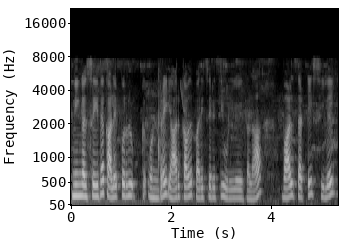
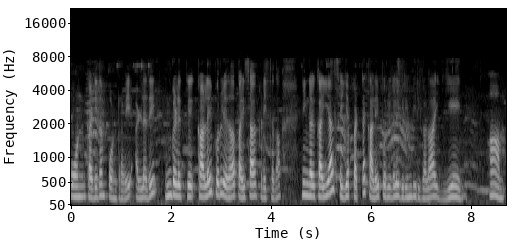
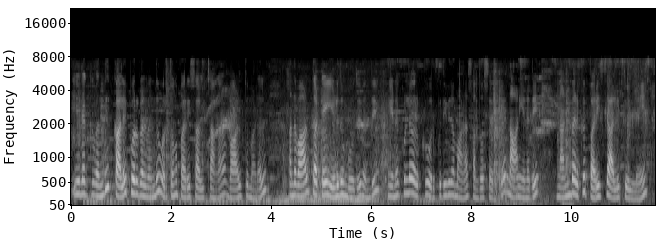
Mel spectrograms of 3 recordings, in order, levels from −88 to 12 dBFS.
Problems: background sounds at intervals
